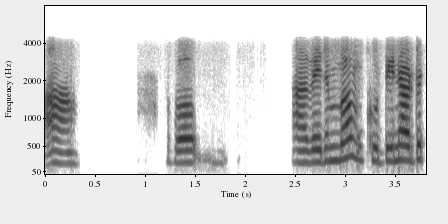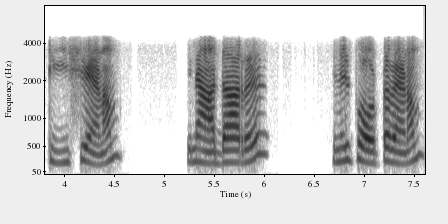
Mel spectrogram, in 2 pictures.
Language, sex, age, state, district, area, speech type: Malayalam, female, 45-60, Kerala, Kozhikode, urban, conversation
